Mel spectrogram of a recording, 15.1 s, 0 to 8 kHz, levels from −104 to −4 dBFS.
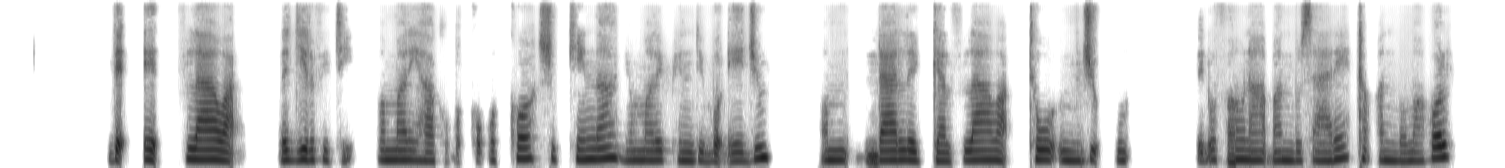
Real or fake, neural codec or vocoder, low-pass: fake; codec, 16 kHz, 0.5 kbps, X-Codec, WavLM features, trained on Multilingual LibriSpeech; 7.2 kHz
